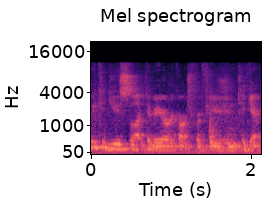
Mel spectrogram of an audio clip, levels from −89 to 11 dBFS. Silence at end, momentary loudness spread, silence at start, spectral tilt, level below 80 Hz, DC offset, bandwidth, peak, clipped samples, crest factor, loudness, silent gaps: 0 s; 4 LU; 0 s; -5.5 dB/octave; -38 dBFS; under 0.1%; 11.5 kHz; -6 dBFS; under 0.1%; 12 dB; -19 LUFS; none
